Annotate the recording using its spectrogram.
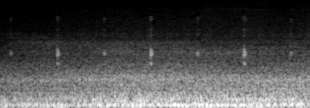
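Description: Steady road and tyre noise inside a moving car's cabin at highway speed: a low, even rumble.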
